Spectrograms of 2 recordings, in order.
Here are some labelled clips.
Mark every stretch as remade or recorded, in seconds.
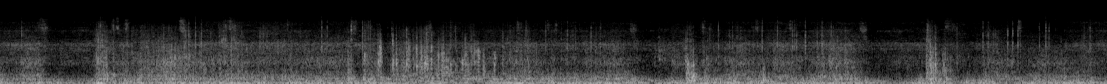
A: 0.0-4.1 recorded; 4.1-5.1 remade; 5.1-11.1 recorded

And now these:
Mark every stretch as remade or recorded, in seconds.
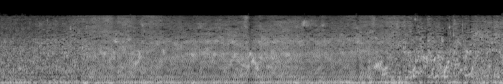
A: 0.0-0.9 recorded; 0.9-3.9 remade; 3.9-5.0 recorded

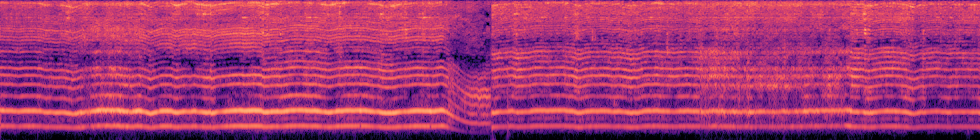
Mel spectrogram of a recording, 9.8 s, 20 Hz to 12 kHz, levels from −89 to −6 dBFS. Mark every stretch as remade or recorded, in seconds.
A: 0.0-0.8 recorded; 0.8-1.4 remade; 1.4-7.0 recorded; 7.0-8.5 remade; 8.5-9.8 recorded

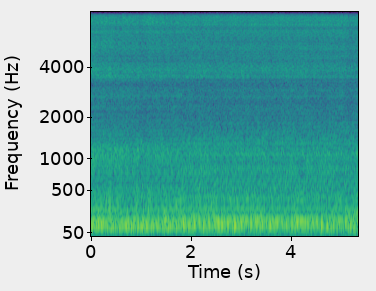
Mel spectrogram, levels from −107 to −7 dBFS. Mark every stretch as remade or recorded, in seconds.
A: 0.0-5.3 remade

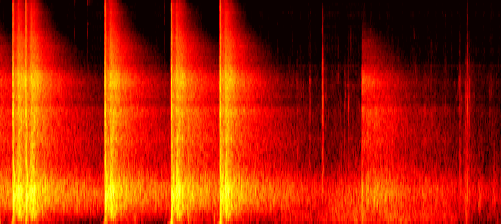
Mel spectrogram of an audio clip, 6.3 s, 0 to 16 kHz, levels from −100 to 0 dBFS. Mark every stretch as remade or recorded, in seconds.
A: 0.0-6.3 recorded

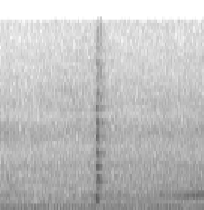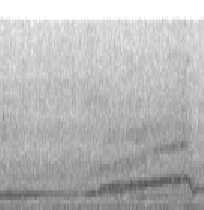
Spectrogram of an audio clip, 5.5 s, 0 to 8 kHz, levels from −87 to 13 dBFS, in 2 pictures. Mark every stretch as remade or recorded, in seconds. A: 0.0-5.5 recorded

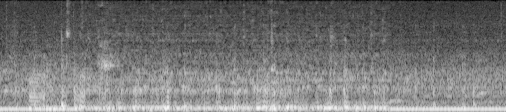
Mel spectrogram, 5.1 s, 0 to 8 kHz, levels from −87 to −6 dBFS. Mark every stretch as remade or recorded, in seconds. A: 0.0-0.8 recorded; 0.8-3.9 remade; 3.9-5.1 recorded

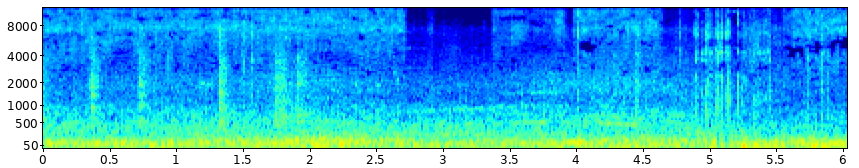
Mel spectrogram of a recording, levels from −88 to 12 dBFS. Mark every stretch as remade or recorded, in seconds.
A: 0.0-6.0 recorded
